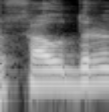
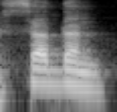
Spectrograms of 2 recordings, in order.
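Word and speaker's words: southern: प्राचीन एंशिएंट दक्षिणी सदन सदन तो साउदर्न नहीं है सदन दवाई मेडिसन मेडिसन जीत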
